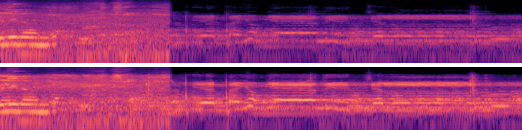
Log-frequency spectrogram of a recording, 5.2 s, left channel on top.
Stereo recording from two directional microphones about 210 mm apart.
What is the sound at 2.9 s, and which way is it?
Music, 45° right (ahead or behind).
